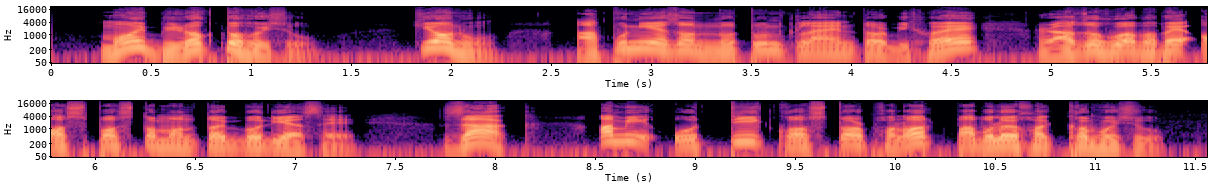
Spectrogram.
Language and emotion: Assamese, angry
